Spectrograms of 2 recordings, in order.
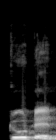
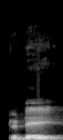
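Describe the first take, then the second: First: The stress is on the first syllable. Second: The stress is on the second syllable. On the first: The speaker calls it wrong. "Today नहीं कहना" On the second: The speaker calls it right. "डी पर stress है इसमें"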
